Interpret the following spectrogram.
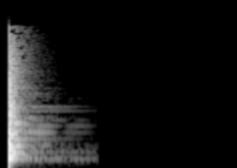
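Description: A single loud percussive hit, a sync cue for lining up the singers' videos, with a short ringing tail that dies away within about half a second.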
